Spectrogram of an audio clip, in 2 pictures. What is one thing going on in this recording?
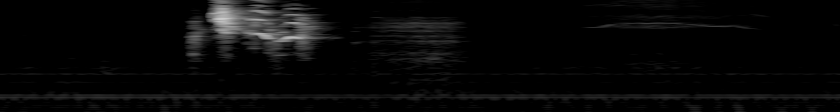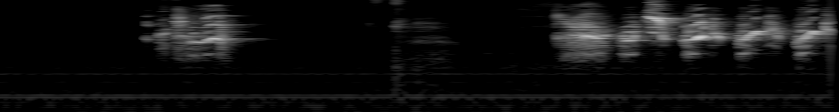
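A cockatiel chirps and whistles loudly up close in short bursts.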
